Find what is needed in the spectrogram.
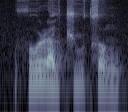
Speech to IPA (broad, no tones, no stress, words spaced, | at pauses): θu ɭɐlʲt͡ʃṳt͡sʊŋ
